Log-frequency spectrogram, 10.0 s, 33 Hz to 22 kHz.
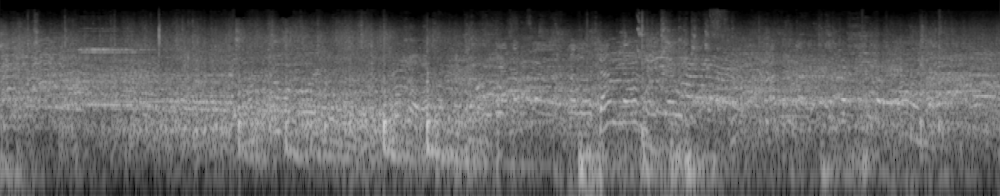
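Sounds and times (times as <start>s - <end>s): people shouting and cheering: 0.0s - 10.0s.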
